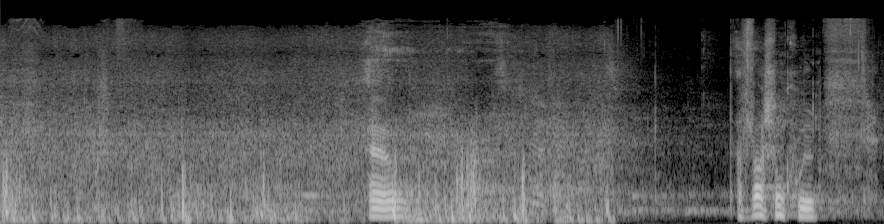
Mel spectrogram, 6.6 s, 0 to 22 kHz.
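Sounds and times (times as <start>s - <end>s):
wind buffeting the microphone aboard a sailing boat: 0.0s - 4.6s
speech: 2.8s - 3.6s, 5.6s - 6.4s.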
